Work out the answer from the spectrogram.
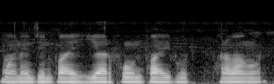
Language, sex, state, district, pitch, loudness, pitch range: Chakma, female, Tripura, Unakoti, 105 Hz, -16 LUFS, 100-105 Hz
